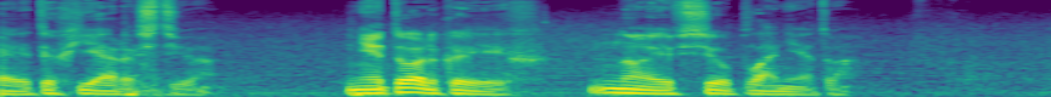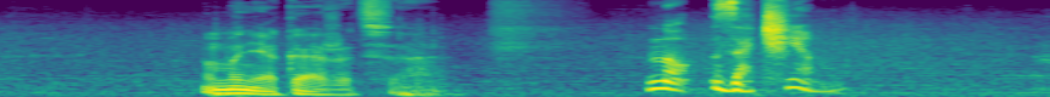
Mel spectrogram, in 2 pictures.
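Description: A younger man answers in short lines, close by.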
